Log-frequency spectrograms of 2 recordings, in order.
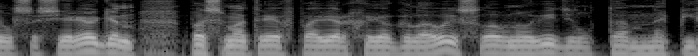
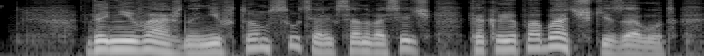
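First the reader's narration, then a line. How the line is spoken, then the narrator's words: Exclaimed. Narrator (Russian): воскликнула Ирина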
